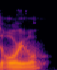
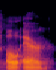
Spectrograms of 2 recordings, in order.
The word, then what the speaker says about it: Orual: Um, and so it's told from the point of view of the oldest daughter of the king, whose name is Oriel. So it's Orual.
